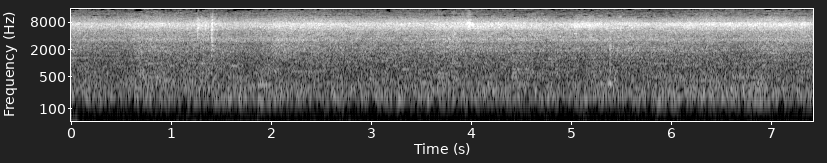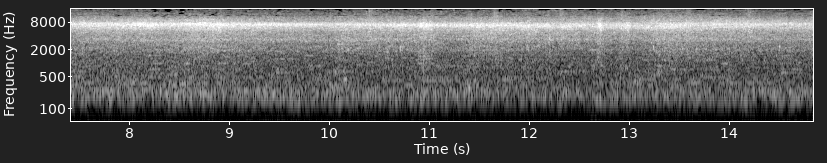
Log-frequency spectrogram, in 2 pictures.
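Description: A sprayer hisses steadily as it sprays a fine mist.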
